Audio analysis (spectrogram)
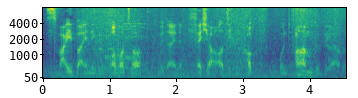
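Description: A man narrating a science fiction radio drama in a measured, solemn, scripted style. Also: lowish voice. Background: music.

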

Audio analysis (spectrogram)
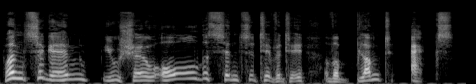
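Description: Guy doing a stuffy self-important ghost gentleman, high swoopy voice, formal, audiobook style. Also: big pitch swings, unhurried, no room sound, clean studio sound. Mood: affronted. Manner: pompous, formal, emphatic. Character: pompous, easily affronted old male ghost, formal and self-important. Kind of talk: audiobook character voice.

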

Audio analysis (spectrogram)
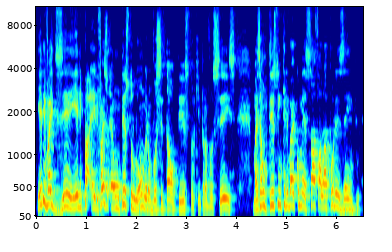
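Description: A man's voice: fairly high pitch, lively intonation, racing, a little mellow. A male teacher giving a lecture, digressing with frequent asides and fillers as he talks. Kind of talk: lecture discussion.

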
